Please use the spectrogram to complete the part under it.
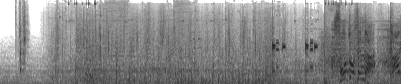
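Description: A busy video game battle plays with loud noise and bangs.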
